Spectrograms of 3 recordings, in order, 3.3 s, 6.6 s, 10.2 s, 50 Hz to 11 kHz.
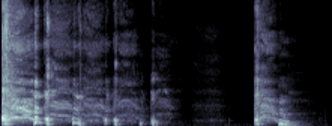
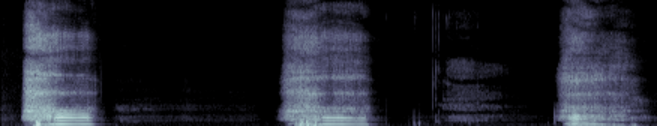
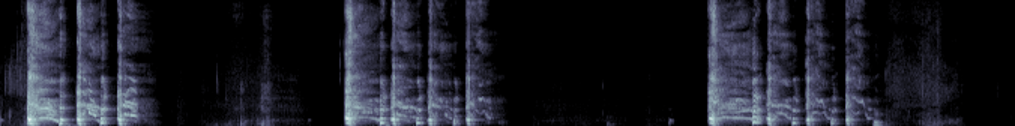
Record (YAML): cough_length: 3.3 s
cough_amplitude: 28946
cough_signal_mean_std_ratio: 0.37
exhalation_length: 6.6 s
exhalation_amplitude: 23017
exhalation_signal_mean_std_ratio: 0.4
three_cough_length: 10.2 s
three_cough_amplitude: 29652
three_cough_signal_mean_std_ratio: 0.28
survey_phase: alpha (2021-03-01 to 2021-08-12)
age: 45-64
gender: Female
wearing_mask: 'No'
symptom_cough_any: true
symptom_fatigue: true
symptom_onset: 5 days
smoker_status: Never smoked
respiratory_condition_asthma: false
respiratory_condition_other: false
recruitment_source: Test and Trace
submission_delay: 2 days
covid_test_result: Positive
covid_test_method: RT-qPCR
covid_ct_value: 21.2
covid_ct_gene: ORF1ab gene
covid_ct_mean: 21.5
covid_viral_load: 90000 copies/ml
covid_viral_load_category: Low viral load (10K-1M copies/ml)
